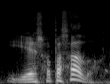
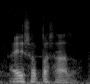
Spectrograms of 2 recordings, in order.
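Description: First: Said in the usual way. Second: Softer and lower, repeated to himself; quiet echo. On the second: Shown as a demonstration. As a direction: let it drop to a quiet aside. Repeats line, second time hushed.

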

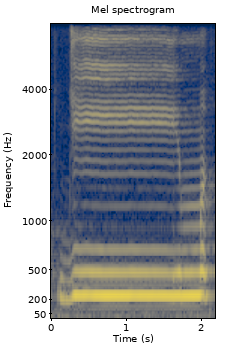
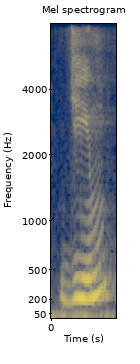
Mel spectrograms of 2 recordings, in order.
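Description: First: "дім" with a very long, level і; slow sounding-out of "дім", vowel sustained; drawn-out vowel. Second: Said in the usual way. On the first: Shown as a demonstration. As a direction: stretch the і in "дім" on one held, higher note. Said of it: "Промовимо слово". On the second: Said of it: "що зображено".

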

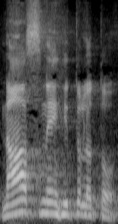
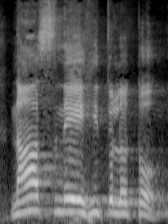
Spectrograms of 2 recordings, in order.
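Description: First: Slower నా స్నేహితులతో, weight on నా; stress on నా again. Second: Slow, weighted నా స్నేహితులతో with నా leaned on; stress on నా. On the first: Preacher repeating for congregation, stressing నా. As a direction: dwell on నా in నా స్నేహితులతో. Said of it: "ఎవరితో?". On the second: Preacher to congregation, pressing నా in నా స్నేహితులతో. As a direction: lean hard on నా, drawing out నా స్నేహితులతో. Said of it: "కొంచెం గట్టిగా చెప్పండి". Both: Shown as a demonstration.

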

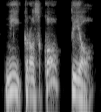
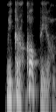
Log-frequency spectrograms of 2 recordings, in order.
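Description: First: Slow "Microscopio", mi-cros-co-pio with gaps; syllable by syllable. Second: Said in the usual way. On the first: Shown as a demonstration. Teacher locating the final diphthong, "Microscopio" slowly by syllables. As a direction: stretch "Microscopio" into separate beats.

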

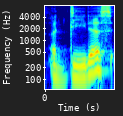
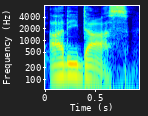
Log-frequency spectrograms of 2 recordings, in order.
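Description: First: Adidas said uh-DEE-duhs; usual mispronunciation. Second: Adidas said AH-dee-dahs; real pronunciation. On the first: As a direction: stress the middle of Adidas, short "duhs" ending. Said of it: "I've been saying it wrong". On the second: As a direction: open "ah" to start Adidas, ending in a full "dahs". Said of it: "the real way to pronounce". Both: Shown as a demonstration.

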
